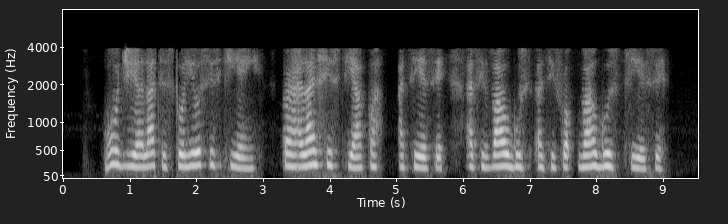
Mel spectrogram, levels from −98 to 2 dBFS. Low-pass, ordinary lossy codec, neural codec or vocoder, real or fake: 7.2 kHz; AAC, 16 kbps; codec, 16 kHz in and 24 kHz out, 0.6 kbps, FocalCodec, streaming, 2048 codes; fake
